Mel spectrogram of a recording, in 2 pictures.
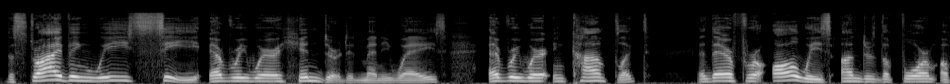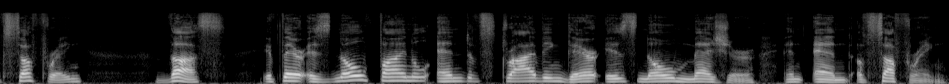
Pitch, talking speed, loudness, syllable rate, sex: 135 Hz, 115 wpm, -19 LUFS, 4.0 syllables/s, male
